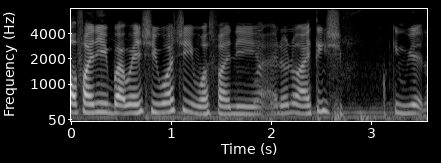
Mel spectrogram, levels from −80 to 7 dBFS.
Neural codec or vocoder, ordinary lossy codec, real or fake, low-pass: none; none; real; none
